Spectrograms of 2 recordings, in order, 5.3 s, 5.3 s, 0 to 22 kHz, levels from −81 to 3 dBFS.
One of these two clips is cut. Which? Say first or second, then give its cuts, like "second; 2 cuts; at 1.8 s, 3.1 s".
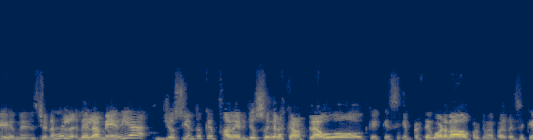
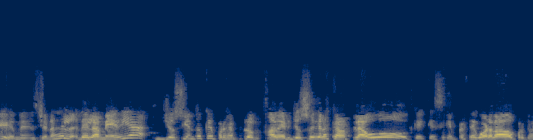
first; 1 cut; at 2.2 s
